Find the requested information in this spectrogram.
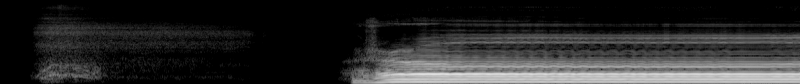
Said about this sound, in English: The seed syllable sounds that we will make now together for the mid morning, for the emergence, is ro. Ro.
